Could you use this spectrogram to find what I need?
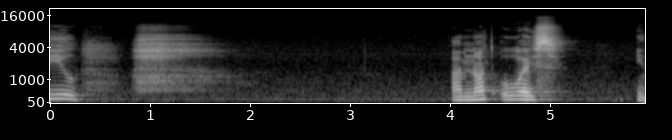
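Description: A man speaks with feeling into a microphone, heard through loudspeakers in an echoing room.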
